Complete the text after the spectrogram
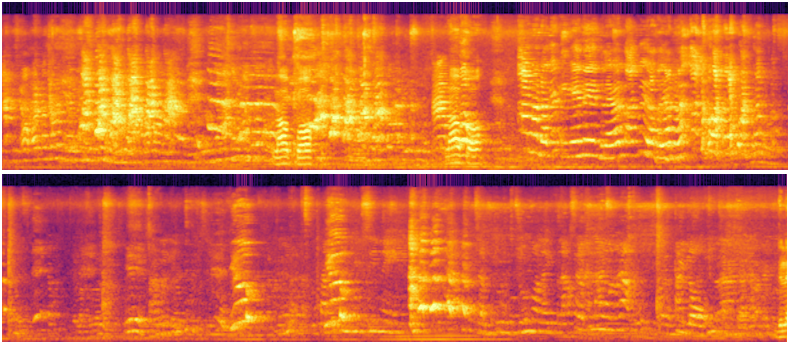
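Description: People laugh nearby.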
